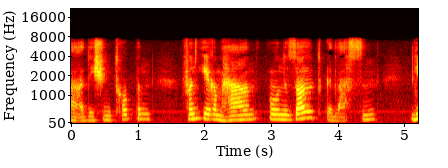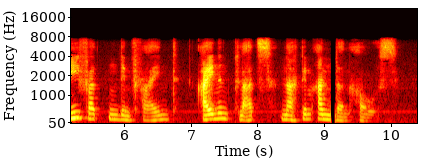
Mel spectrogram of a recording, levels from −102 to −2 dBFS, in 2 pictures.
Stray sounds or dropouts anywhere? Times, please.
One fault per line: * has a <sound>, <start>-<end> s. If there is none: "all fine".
* has a dropout, 9.1-9.2 s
